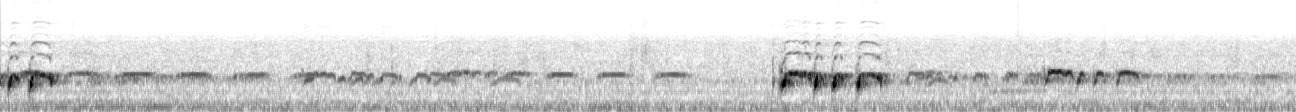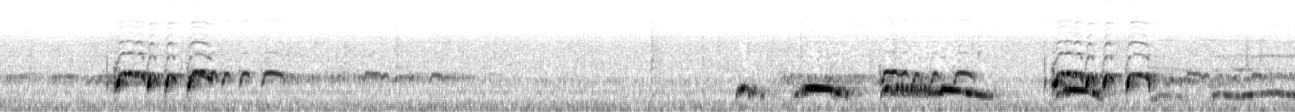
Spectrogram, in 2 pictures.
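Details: Wild-type local zebra dove song meant to lure other doves into singing. Sharp stuttering coo bursts come every three to four seconds, with a lower bubbling rolled phrase near the end.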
